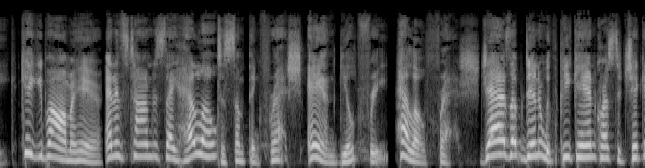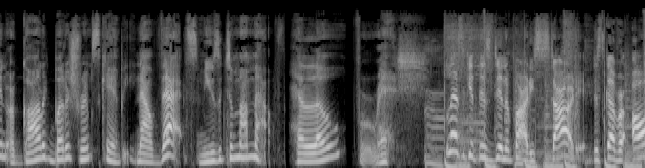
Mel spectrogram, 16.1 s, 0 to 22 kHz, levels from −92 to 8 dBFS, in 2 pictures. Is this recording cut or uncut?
uncut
